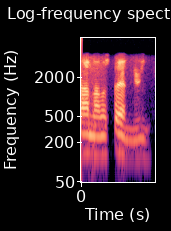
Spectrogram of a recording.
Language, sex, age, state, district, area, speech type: Telugu, male, 60+, Andhra Pradesh, Nandyal, urban, conversation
